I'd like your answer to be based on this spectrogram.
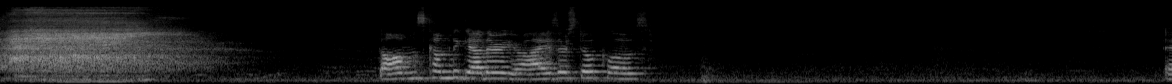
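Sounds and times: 
lion's breath exhale with tongue out: 0:00.0 - 0:02.5
speech: 0:03.8 - 0:06.6.

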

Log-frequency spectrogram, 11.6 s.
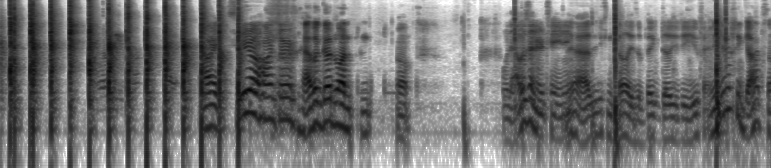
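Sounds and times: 
hand clapping: 0:00.0 - 0:03.8
speech: 0:03.1 - 0:06.4, 0:07.6 - 0:11.5.

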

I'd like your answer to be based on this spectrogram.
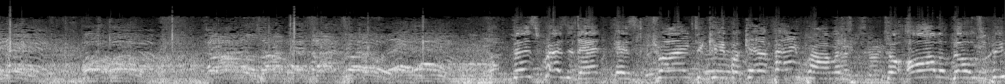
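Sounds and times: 
heated crowd of protesters shouting: 0:00.0 - 0:05.2
angry protest chanting: 0:00.0 - 0:10.0
speech: 0:09.7 - 0:10.0.

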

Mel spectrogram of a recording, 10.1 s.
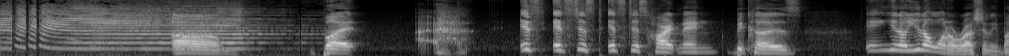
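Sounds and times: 
air horn sound effect: 0:00.0 - 0:03.6
speech: 0:01.7 - 0:02.4, 0:03.2 - 0:03.6, 0:04.2 - 0:08.0, 0:08.6 - 0:10.0.

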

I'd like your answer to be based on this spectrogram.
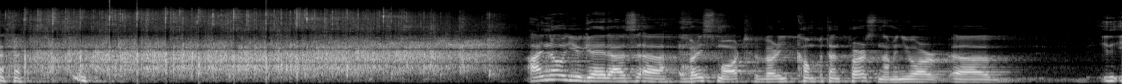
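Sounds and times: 
speech: 0:00.0 - 0:01.2, 0:05.3 - 0:10.2, 0:11.0 - 0:11.2
laughter: 0:00.0 - 0:05.1
crowd applauding: 0:00.0 - 0:05.2.

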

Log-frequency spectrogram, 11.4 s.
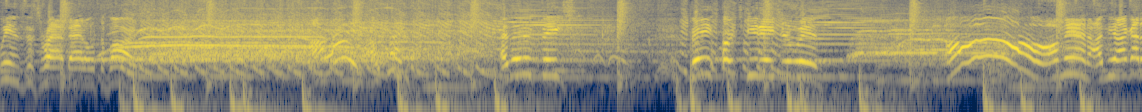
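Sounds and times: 
speech: 0:00.1 - 0:02.6, 0:06.9 - 0:08.3, 0:09.5 - 0:10.0, 0:10.6 - 0:11.4
people whooping and yelling: 0:01.2 - 0:06.4, 0:08.3 - 0:10.3
crowd cheering and applauding: 0:01.2 - 0:10.6.

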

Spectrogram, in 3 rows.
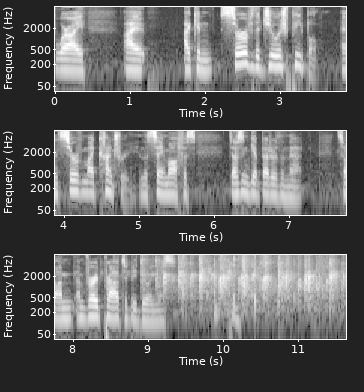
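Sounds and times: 
speech: 0:00.0 - 0:10.4
audience clapping and snapping: 0:08.9 - 0:11.6.

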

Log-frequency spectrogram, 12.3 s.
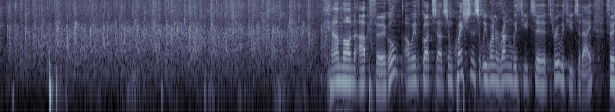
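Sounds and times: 
audience applause welcoming a guest speaker at a Sunday talk on addiction: 0:00.0 - 0:07.2
speech: 0:06.6 - 0:12.2.

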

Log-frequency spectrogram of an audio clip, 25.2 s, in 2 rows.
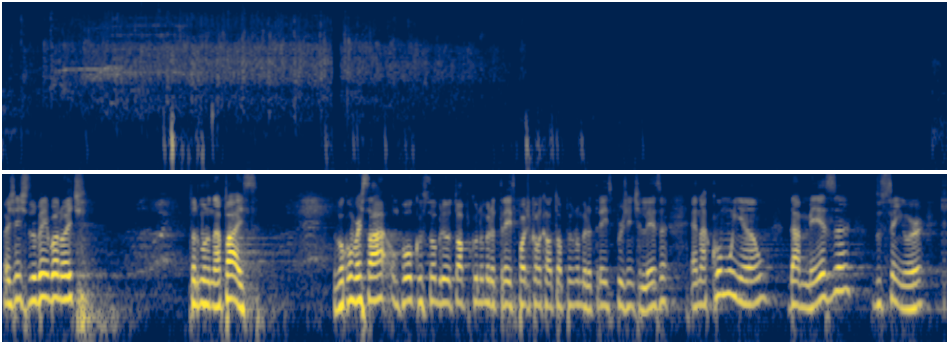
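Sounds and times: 
audience applauding: 0:00.0 - 0:07.2
speech: 0:12.7 - 0:13.9, 0:15.2 - 0:16.1, 0:17.1 - 0:25.1.

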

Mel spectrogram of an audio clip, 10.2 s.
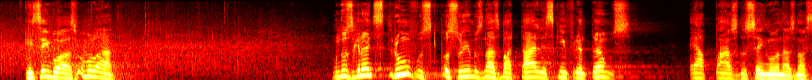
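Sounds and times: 
audience applauding: 0:00.0 - 0:04.0
speech: 0:00.3 - 0:01.6, 0:04.2 - 0:08.0, 0:08.6 - 0:10.1.

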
